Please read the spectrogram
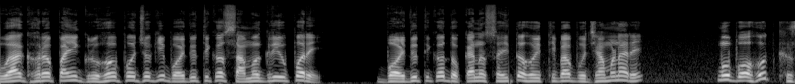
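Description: At 5.09 s a 20 ms gap precedes speech empty above 7.6 kHz, with new noise about 35 dB down, likely input switched to a poorer device.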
